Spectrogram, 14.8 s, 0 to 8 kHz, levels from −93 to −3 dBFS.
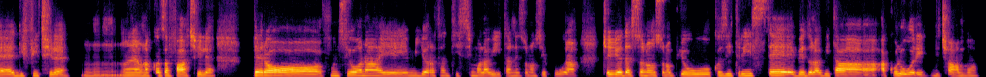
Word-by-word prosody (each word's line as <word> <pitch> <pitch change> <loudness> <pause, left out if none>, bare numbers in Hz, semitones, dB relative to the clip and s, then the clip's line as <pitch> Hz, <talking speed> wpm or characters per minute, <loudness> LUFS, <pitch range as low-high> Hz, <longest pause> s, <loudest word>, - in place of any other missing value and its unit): è 165 - 0
difficile. 165 -2 -5
Mhmm, 85 - -15
non 170 - -8
è 170 -1 -1
una 165 0 -2
cosa 180 +1 0
facile, 170 +1 +1 0.5
però 175 -4 +5
funziona, 190 +2 -1
e 165 -1 -3
migliora 180 +1 -2
tantissimo 180 0 -11
la 165 -1 0
vita. 170 -1 -8
Ne 170 0 -12
sono 170 +2 -12
sicura. 175 0 -6 0.4
Cioè, - - 0
io 175 +1 +5
adesso 180 0 +1
non 180 -1 -2
sono 170 -1 -5
più 175 0 -2
così 180 0 -5
triste 190 +1 +3
e 175 - -1
vedo 175 0 0
la 170 -1 +2
vita 175 -1 +2
a - - -1
colori, 170 -3 -2
diciamo. 170 0 -5
175 Hz, 135 wpm, -22 LUFS, 165-180 Hz, 0.5 s, però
